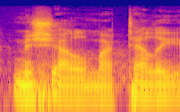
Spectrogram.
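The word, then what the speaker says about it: Michel Martelly: were held and they elected a new president Michelle Martelli is how they pronounce it I I don't know how good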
